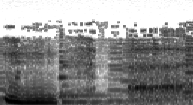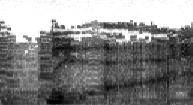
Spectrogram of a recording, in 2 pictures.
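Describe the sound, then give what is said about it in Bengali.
A voice imitates a few long, croaky belches after heavy overeating. The burps are low and throaty, drawn out, and separated by brief pauses. “একটা বড়, একটা মেজ, একটা ছোট্ট ঢেকুর পর্যায়ক্রমে তুললেন”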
